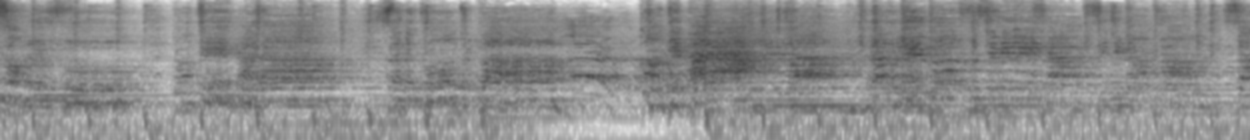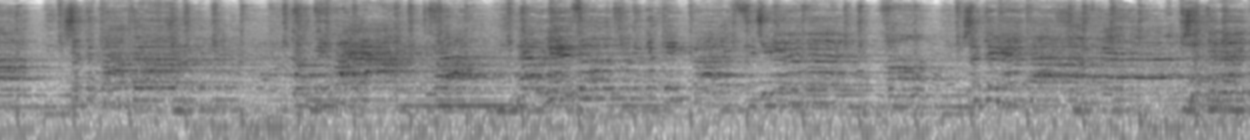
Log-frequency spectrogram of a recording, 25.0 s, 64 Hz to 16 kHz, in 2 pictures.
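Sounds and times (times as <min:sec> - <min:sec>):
crowd: 0:00.0 - 0:25.0
voices singing pop ballad: 0:00.0 - 0:25.0.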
